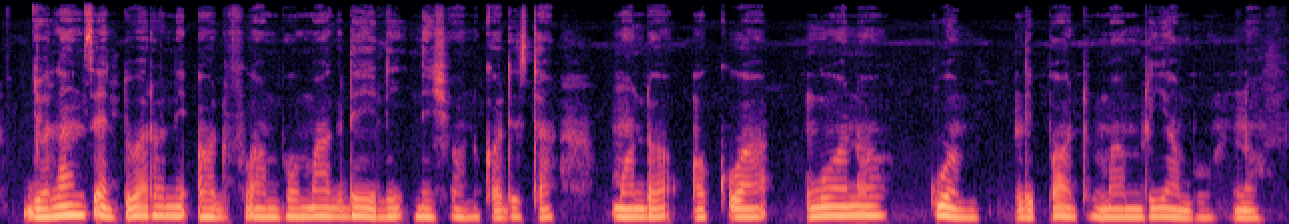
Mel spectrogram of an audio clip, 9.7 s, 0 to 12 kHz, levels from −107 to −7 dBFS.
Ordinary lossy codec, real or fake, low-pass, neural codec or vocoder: none; real; 10.8 kHz; none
